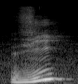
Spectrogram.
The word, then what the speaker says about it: vis: Nous ne prononçons ni la S finale ni la T finale.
